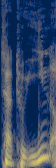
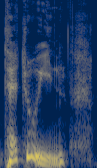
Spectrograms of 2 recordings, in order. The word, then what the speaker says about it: Tatooine: So, ja, aber der Planet wird nicht Tatooine ausgesprochen, sondern Tatooine.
